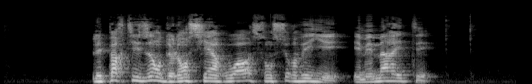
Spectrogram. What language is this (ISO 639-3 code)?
fra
